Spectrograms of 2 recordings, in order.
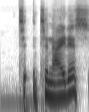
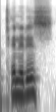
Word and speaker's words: tinnitus: It started out with tinnitus or tinnitus, depending on how you say it.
